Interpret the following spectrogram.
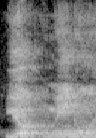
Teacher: युमिनून, युमिनून, युमिनून, हमजा को ही झटके से जाहिर करेंगे लेकिन क्योंकि हमजा साकिन है तो या को साथ मिलाते हुए झटका पैदा करेंगे। युमिनून, युमिनून नहीं पढ़ेंगे, युमिनून।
